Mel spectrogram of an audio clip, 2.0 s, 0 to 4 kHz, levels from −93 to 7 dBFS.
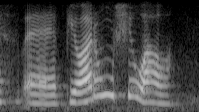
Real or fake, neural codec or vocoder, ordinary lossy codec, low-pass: real; none; Opus, 32 kbps; 3.6 kHz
